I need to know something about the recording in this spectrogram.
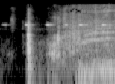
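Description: Car tailgate latch releasing with a single click about half a second in, then a rising sound that settles into a steady low hum as the boot lid swings open.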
